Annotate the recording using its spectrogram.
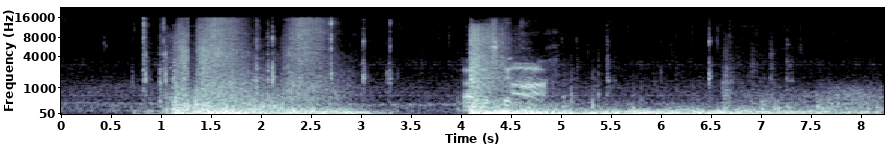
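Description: A loud rush of water splashes up close.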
